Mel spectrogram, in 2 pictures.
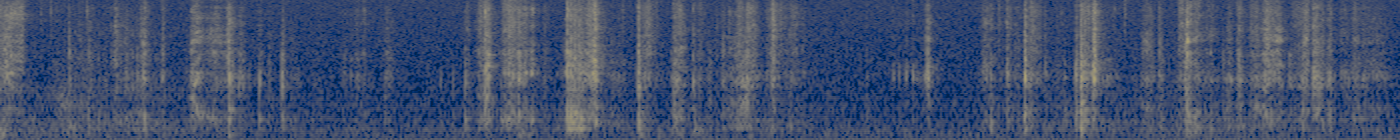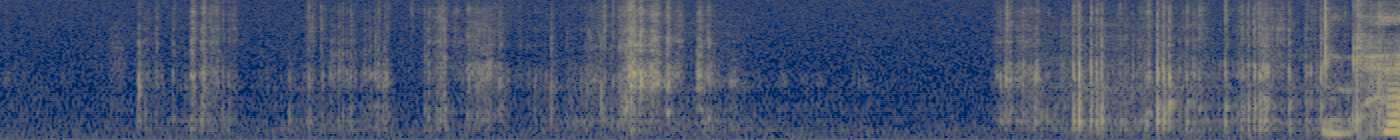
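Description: Red cardstock being folded and pressed together by hand into a small box: irregular rustles, scrapes and light taps of card against card and the work mat.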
